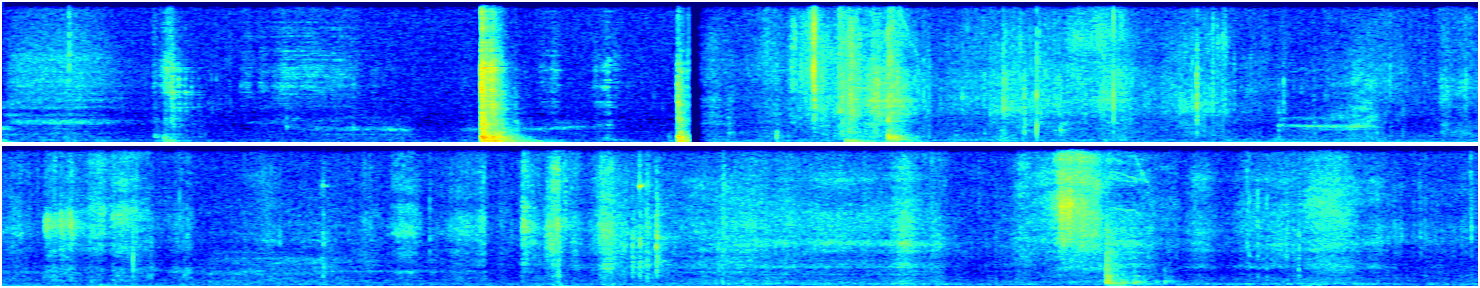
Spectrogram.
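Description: A few sharp knocks and clunks as the soft-top frame and parts are handled against the truck's cab roof, the loudest about two and a half seconds in, another a second later, a short cluster soon after and one more near the end, over a faint steady hum.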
